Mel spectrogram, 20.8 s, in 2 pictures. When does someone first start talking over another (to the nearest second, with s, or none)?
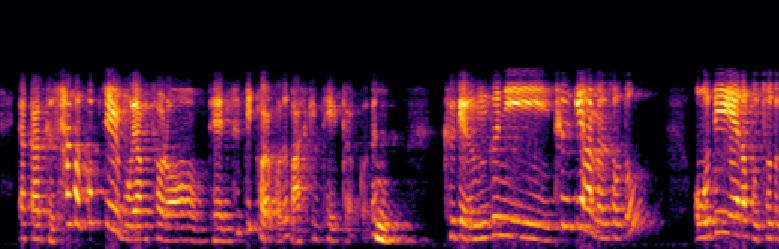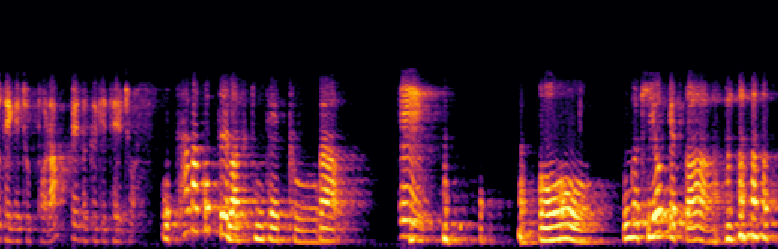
none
